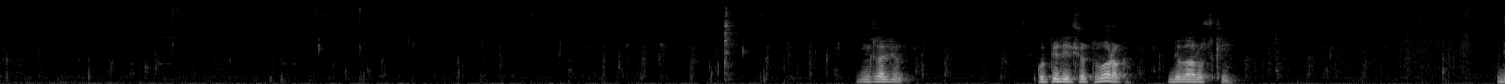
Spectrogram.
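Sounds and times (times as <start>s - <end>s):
man chewing: 0.0s - 15.0s.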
